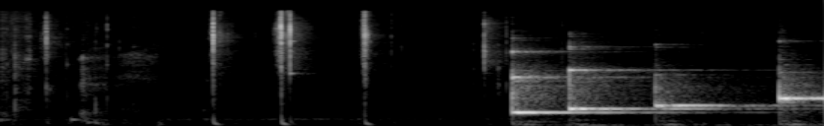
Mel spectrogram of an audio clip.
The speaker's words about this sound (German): Ich mach mal die Kerze an. Mach unbedingt mal die Kerze an.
